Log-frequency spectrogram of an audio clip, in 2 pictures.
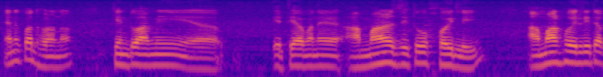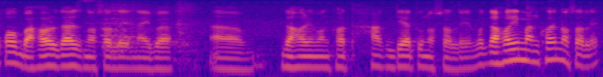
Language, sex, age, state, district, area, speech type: Assamese, male, 30-45, Assam, Kamrup Metropolitan, urban, spontaneous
